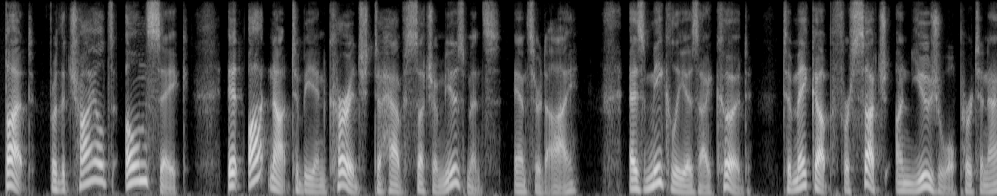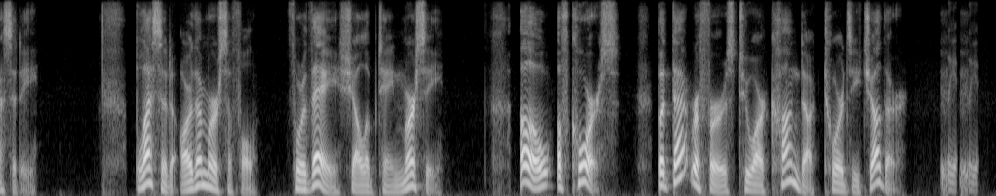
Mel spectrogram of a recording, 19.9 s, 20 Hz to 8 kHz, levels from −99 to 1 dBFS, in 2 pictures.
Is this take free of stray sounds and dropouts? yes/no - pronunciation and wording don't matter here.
no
